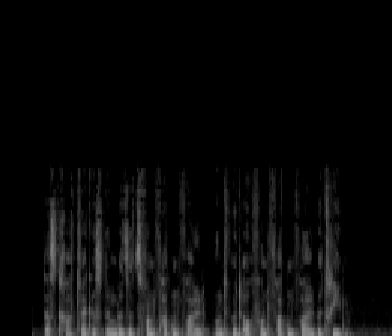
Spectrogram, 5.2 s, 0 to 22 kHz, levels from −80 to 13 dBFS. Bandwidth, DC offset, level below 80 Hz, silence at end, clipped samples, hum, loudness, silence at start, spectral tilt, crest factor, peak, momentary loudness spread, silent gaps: 11.5 kHz; under 0.1%; -58 dBFS; 0.5 s; under 0.1%; none; -36 LUFS; 0.4 s; -5 dB/octave; 20 dB; -16 dBFS; 5 LU; none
